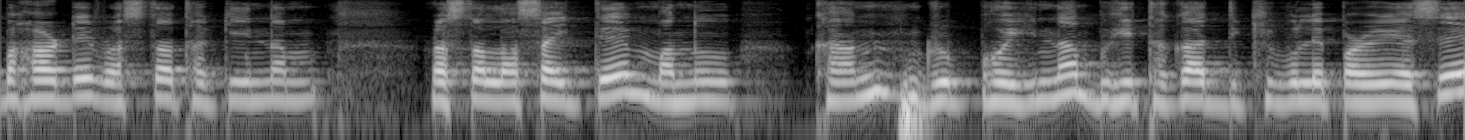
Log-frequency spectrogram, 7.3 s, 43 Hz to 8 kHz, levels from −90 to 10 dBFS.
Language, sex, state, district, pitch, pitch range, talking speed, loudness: Nagamese, male, Nagaland, Kohima, 185 Hz, 180-200 Hz, 145 wpm, -16 LUFS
